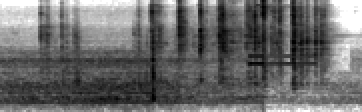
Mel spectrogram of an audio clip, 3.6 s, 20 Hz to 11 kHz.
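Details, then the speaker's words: Western Electric 3A/3A2 ECPT Pacific Bell payphone, Susan B. Anthony dollar dropped: coins rattle and clink through the chute, then a short steady two-pitch beep; normal coin deposit tone, coin accepted. "hi guys I'm gonna drop a susan b down here and hopefully you'll hear what the coin tone sounds like"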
